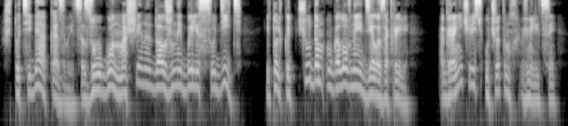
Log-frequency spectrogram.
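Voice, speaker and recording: A reader voicing a sharp-tongued, stubborn young woman in an audiobook, reproachful and needling, with a dry close sound. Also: deep voice, very animated, normal speed, no room sound, voice pushed up. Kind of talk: audiobook character voice.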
